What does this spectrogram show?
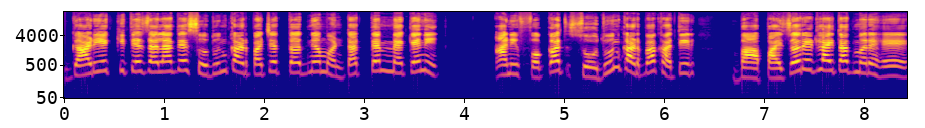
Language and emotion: Goan Konkani, angry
